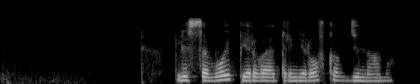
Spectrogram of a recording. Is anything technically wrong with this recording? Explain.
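Yes. Throughout, the speech shows heavy Opus voice compression. The SILK coder has narrowed the band to about 8 kHz and coded the excitation coarsely, which fits a bitrate near 10 kbps. The voice sounds muffled, hoarse and slightly robotic.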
